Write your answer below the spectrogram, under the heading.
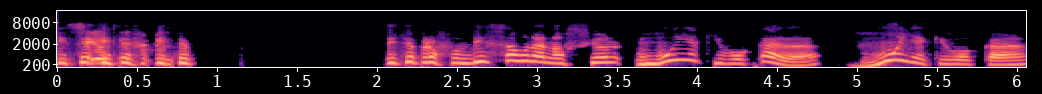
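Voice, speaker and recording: A woman speaks at a fairly slow pace in a high voice, her pitch swinging very widely. Her loudness stays very even, and the sound is dry and close with no echo. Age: 60s. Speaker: NGO director, children's rights advocate. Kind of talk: interview conversation.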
